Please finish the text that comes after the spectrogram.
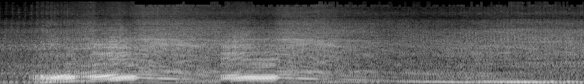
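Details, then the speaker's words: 1986 Kawasaki 250R Ninja after new carburetors and parts, post parking-lot ride: twin blips up cleanly twice then steady even idle, no misfire or clatter; running healthy. "I took it around the parking lot. This little sucker runs pretty good now."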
